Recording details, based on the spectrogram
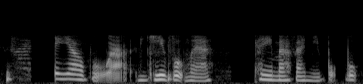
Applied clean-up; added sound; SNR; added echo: neural diffusion model UNIVERSE++.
